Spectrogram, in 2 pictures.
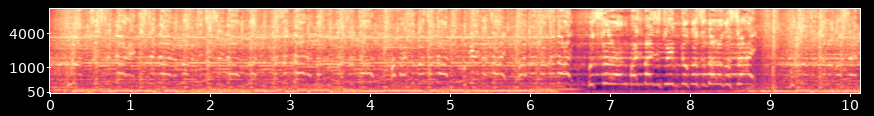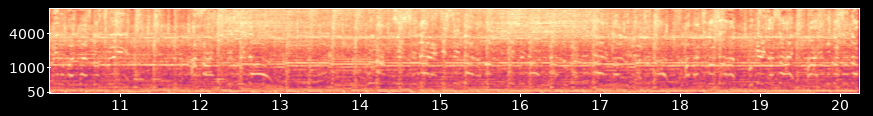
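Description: A loud, dense punk rock song with shouted vocals over distorted guitars and pounding drums, driving nonstop apart from a brief thinner break early on.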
